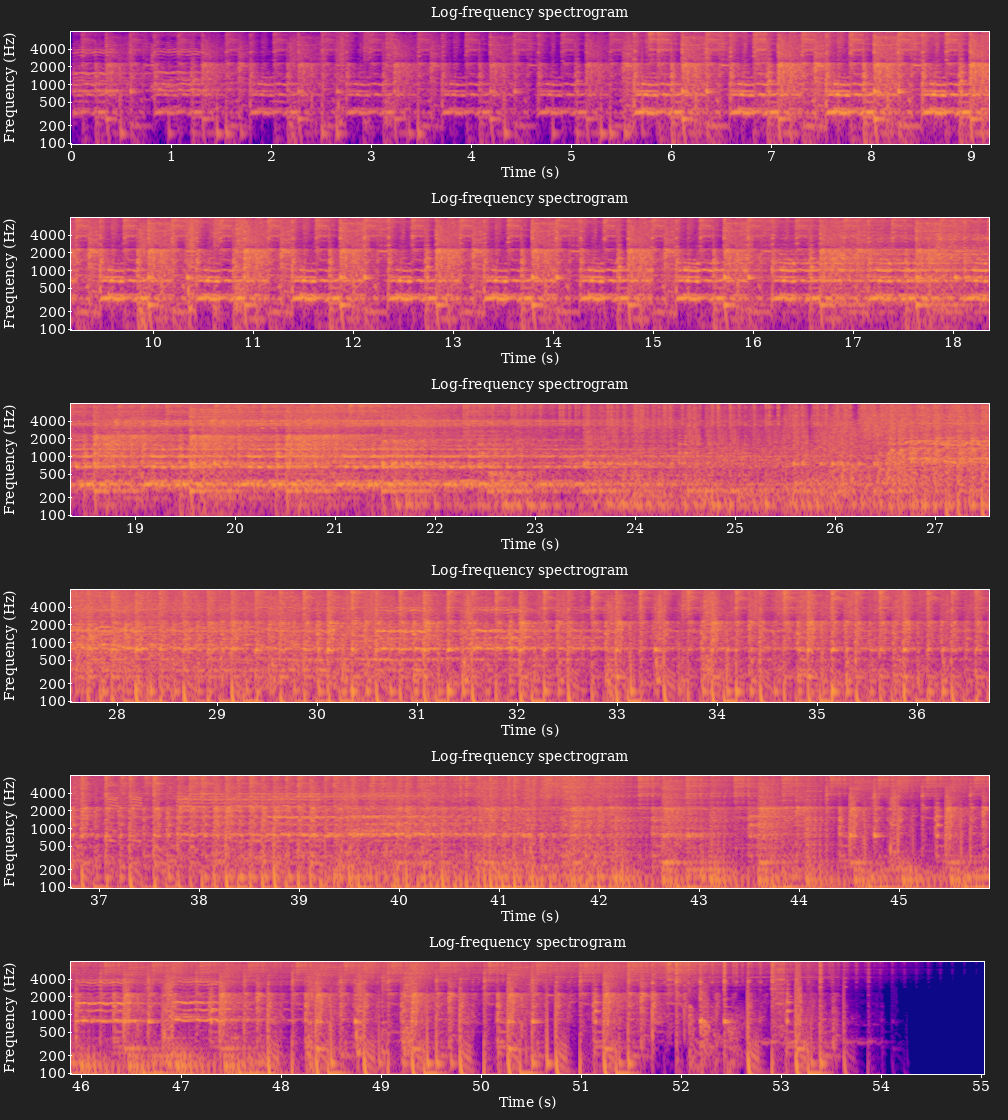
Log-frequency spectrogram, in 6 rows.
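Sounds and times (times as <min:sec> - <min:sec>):
DJM-900NXS2 DJ mixer ping-pong effect: 0:00.0 - 0:54.0.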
